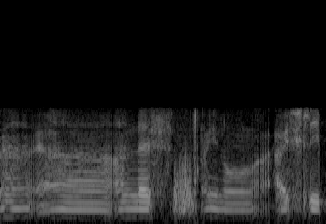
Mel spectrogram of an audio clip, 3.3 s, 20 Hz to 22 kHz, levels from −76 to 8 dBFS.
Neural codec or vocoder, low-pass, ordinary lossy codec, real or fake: none; 3.6 kHz; none; real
